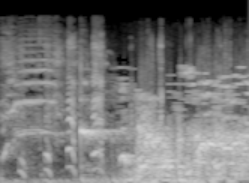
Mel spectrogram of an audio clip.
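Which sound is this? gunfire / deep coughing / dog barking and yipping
dog barking and yipping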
